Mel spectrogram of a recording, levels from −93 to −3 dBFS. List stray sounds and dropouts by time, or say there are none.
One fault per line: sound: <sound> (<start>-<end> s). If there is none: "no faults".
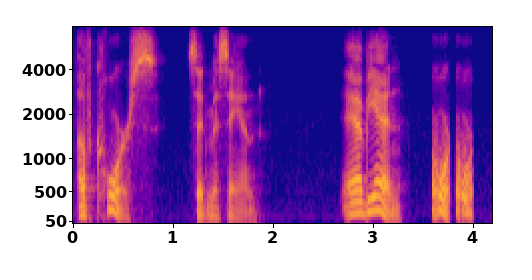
sound: laugh (3.6-4.0 s)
